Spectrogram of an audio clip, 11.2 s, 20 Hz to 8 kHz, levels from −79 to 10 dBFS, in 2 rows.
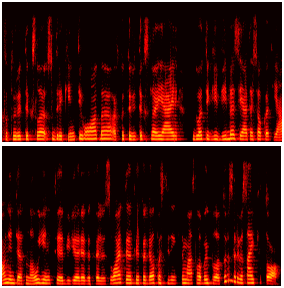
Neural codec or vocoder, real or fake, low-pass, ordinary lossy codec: none; real; 7.2 kHz; AAC, 48 kbps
